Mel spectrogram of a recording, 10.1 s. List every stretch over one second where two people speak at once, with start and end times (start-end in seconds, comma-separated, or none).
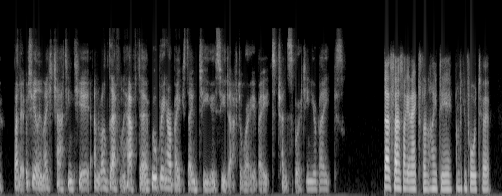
none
